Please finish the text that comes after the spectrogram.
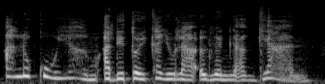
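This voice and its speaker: A woman's voice: fairly high pitch, sing-song, measured pace, vocal fry, a little mellow, husky, dry recording, heavily acted. A woman playing a fond, doting mother in a radio drama, speaking in an affectionate, entreating way. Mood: fond, concerned.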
